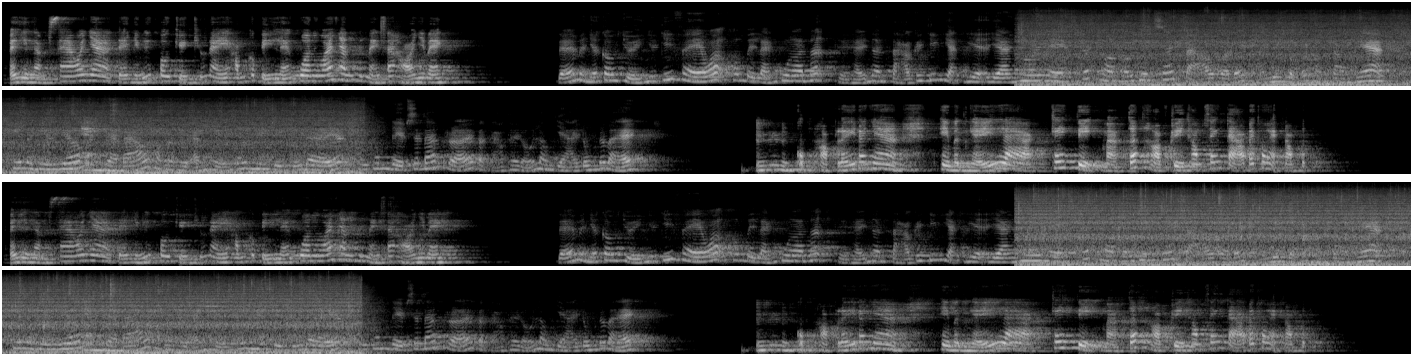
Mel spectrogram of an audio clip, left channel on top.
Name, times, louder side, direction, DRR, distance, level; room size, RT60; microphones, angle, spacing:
voice 1, 0.1-4.4 14.9-15.3 21.6-27.1, left 4 dB, 60° left, 8 dB, 3.2 m, -23 dB
voice 2, 5.6-20.5, left 2 dB, 25° left, 2 dB, 2.2 m, -29 dB
Rain, 10.1-17.7, right 3 dB, 60° right, 3.7 m, -27 dB
22.5 x 17.5 x 8.7 m, 0.76 s
head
